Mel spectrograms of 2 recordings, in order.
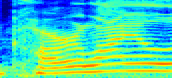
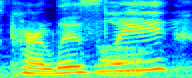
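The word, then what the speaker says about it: Carlisle: the the one the moment that I realized that reading doesn't always pronounce the same uh was the name Carile in the Twilight series. I read that as Carisley for until my sister was like what the are you talking about?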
